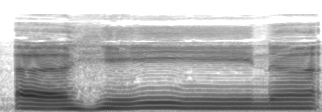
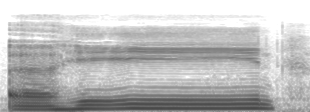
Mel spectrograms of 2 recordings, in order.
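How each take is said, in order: First: The word ends in a pronounced final vowel. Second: The word ends on a consonant, vowel dropped. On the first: The reading continues on without stopping. "Kalau naknya dibaca, itu berarti dia nyambung" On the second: The reading stops here. "Berhentinya di sini"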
